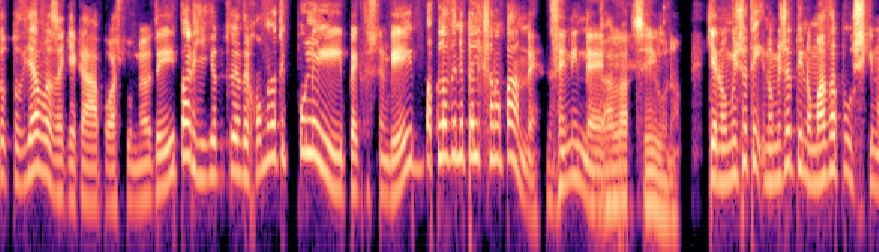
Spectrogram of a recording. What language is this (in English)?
Greek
